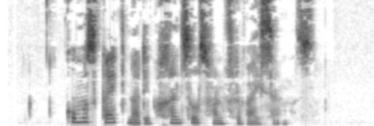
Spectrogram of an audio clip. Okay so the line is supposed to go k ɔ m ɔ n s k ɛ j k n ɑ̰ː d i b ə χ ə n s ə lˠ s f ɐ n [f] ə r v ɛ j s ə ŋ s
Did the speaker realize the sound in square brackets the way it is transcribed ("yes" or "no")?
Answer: yes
